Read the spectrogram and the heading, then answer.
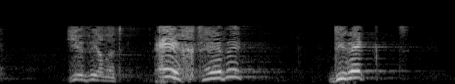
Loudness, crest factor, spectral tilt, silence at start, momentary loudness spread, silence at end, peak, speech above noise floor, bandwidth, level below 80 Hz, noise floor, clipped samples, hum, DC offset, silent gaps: -21 LUFS; 20 dB; -2.5 dB/octave; 0.7 s; 19 LU; 0.5 s; -6 dBFS; 40 dB; 6.4 kHz; -70 dBFS; -62 dBFS; under 0.1%; none; under 0.1%; none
